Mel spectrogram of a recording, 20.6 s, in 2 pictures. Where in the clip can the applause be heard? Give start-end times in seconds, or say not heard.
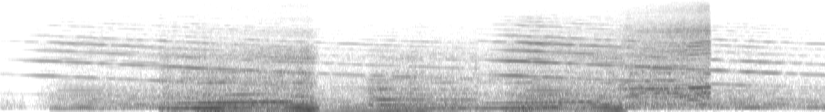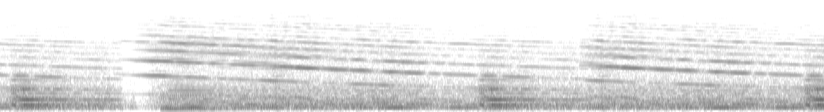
not heard.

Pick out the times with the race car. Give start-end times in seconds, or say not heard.
1.9-8.9.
